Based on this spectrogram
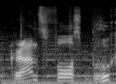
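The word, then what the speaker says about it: Gränsfors Bruk: This is a Gransfors Bruk axe. Or, if you were to pronounce it correctly, Gransfors Bruk axe.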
